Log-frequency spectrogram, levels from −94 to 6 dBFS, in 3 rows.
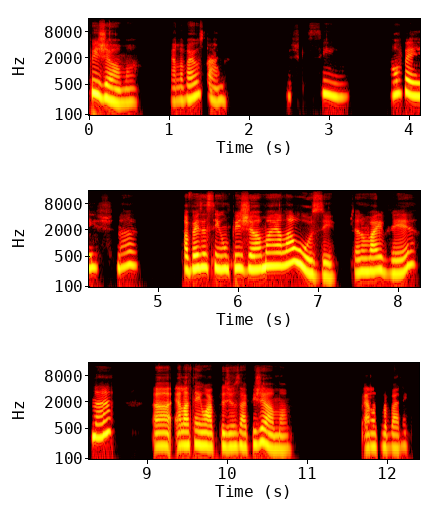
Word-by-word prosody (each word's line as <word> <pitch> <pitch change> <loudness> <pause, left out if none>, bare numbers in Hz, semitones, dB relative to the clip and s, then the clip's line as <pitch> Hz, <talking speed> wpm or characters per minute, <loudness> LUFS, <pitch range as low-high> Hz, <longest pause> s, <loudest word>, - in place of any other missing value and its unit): pijama, 195 - +2 0.4
ela 210 +1 -9
vai 230 +1 -1
usar. 255 -7 -6 0.7
Acho 265 -1 -27
que - - -42
sim. 260 -4 -3 0.5
Talvez, 275 -2 0
né, 305 +3 -3 0.6
talvez 255 +2 +5
assim, 270 -2 +2
um 255 - +3
pijama 260 +2 +4
ela 305 +4 +5
use. 185 - +2 0.2
Você 210 - -4
não 220 0 +1
vai 225 +1 +3
ver, 210 +10 -2
né. 315 +2 +3 0.6
Hã, 195 0 +1
ela 200 +1 +2
tem 210 -1 -1
o - - +2
hábito 190 0 0
de 185 - -2
usar 190 0 -2
pijama? 180 -7 -1 0.9
Ela 180 +1 -4
trabalha 180 +1 -8
230 Hz, 145 wpm, -23 LUFS, 195-275 Hz, 0.9 s, talvez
